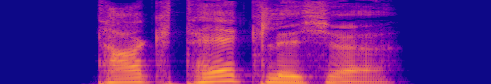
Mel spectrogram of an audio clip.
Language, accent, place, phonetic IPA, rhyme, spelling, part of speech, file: German, Germany, Berlin, [ˌtaːkˈtɛːklɪçə], -ɛːklɪçə, tagtägliche, adjective, De-tagtägliche.ogg
- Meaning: inflection of tagtäglich: 1. strong/mixed nominative/accusative feminine singular 2. strong nominative/accusative plural 3. weak nominative all-gender singular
